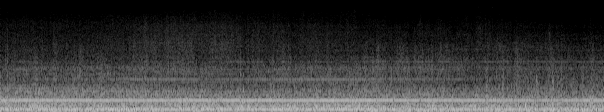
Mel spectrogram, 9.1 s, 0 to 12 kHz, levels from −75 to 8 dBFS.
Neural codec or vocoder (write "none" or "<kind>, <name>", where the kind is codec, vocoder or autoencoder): none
